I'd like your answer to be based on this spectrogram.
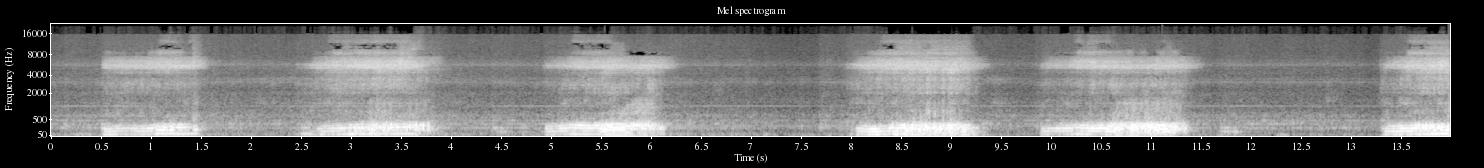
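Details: Snoring with heavy breathing during sleep: loud, rattling snores on each breath, about 9 breaths a minute, with heavy breathing between them.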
